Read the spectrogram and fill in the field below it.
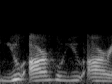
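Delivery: normal talking voice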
